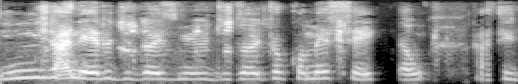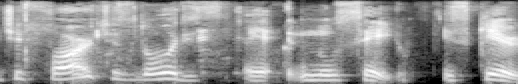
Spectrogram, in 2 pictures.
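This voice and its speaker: A woman speaks at a fairly slow pace in an unremarkable speaking voice with ordinary pitch variation. The sound is dry and close with no echo. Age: 40s. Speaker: cancer survivor, social worker, author. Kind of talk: interview, personal testimony.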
